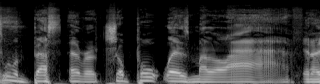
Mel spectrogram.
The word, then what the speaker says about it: Chipotle: People just This was not It's like Chip uh Chipot Chipoti. People always say that.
